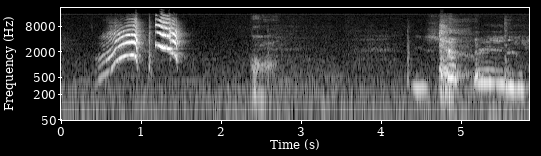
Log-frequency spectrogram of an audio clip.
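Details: Male Indian ringneck parrot kept as a pet, at play with its owner: two quick, shrill calls that rise sharply, then a pause, a faint click, and a few softer, raspy rising notes.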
